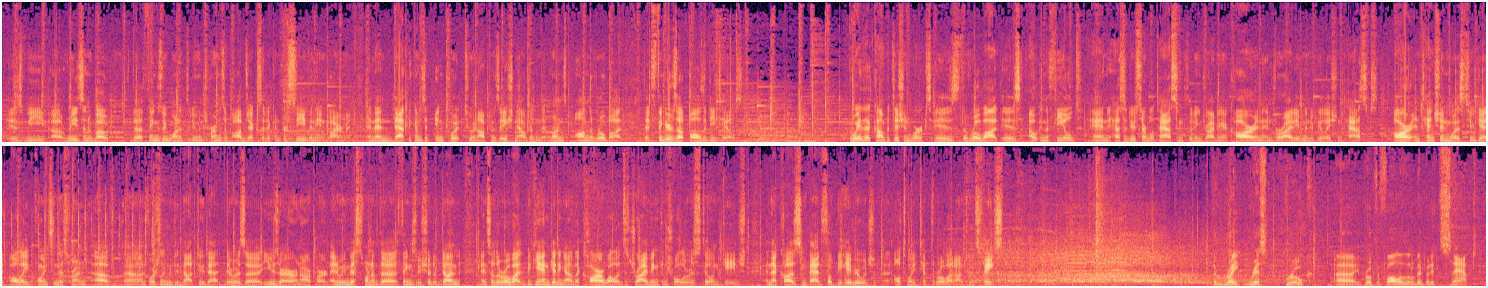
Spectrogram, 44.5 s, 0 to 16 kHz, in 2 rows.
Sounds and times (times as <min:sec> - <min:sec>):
Speech: 0:00.0 - 0:11.1, 0:12.7 - 0:37.3, 0:40.4 - 0:44.4
Music: 0:00.0 - 0:44.5.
